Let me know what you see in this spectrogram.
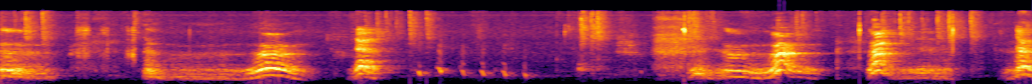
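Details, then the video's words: Husky puppy Arya producing wavering, talkative howl-like yodels and rising-falling whines mixed with short barks and growly notes, roughly irregular bursts across the recording. "husky puppy Arya"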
